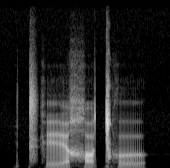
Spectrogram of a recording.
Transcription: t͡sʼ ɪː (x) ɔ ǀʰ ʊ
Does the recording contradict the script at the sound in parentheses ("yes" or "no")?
yes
